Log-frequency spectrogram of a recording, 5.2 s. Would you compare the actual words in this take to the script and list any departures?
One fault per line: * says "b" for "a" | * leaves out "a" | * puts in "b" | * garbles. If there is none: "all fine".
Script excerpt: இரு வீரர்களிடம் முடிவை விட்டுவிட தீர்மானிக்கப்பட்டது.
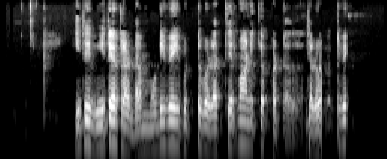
* garbles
